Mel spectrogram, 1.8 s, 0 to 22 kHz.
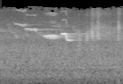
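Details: Singing male blue-and-white flycatcher, recorded 5 May 2022 during a roughly fifteen-minute performance; a short pair of clear, high whistled notes, the second dropping in pitch, over faint constant background noise.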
